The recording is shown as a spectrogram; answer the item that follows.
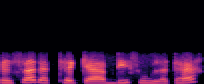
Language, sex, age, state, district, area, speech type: Punjabi, female, 30-45, Punjab, Fazilka, rural, conversation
